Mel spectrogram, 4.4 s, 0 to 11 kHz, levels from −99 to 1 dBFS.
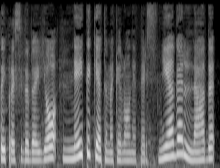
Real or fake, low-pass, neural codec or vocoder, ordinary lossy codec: fake; 9.9 kHz; codec, 44.1 kHz, 3.4 kbps, Pupu-Codec; MP3, 48 kbps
